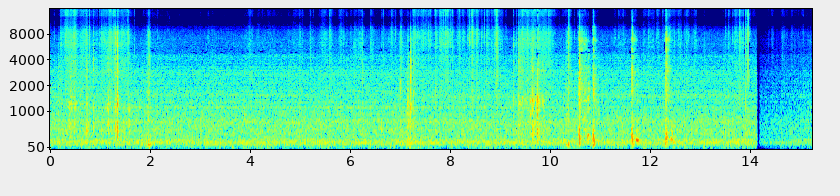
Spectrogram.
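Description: A heat sealer clicks and thumps as it presses down.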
